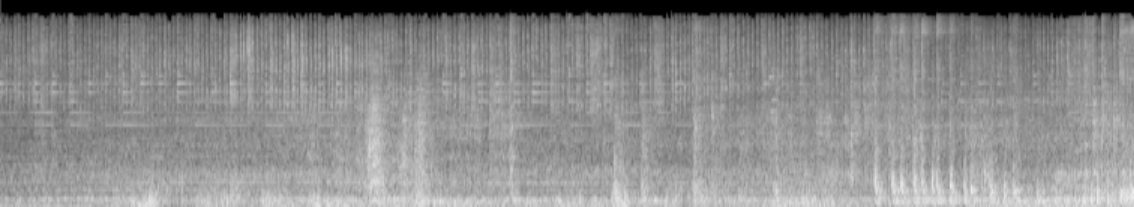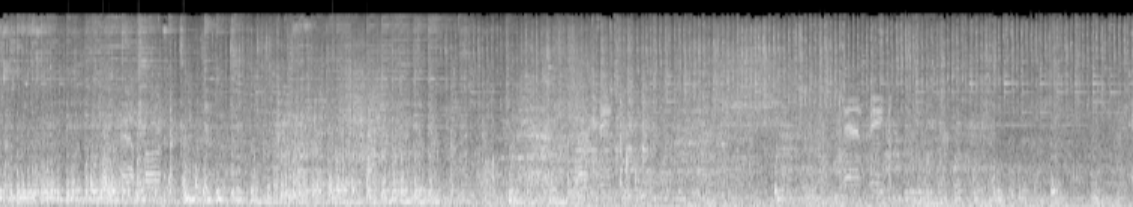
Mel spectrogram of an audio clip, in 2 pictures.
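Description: Covered hopper cars rolling slowly past: steel wheels clattering and knocking on the rails, the rumble building to its loudest about halfway through.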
